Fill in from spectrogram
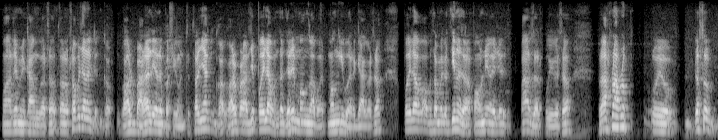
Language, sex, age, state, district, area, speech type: Nepali, male, 60+, West Bengal, Kalimpong, rural, spontaneous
